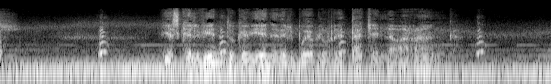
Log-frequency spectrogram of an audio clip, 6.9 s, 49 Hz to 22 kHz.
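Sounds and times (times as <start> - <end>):
low rumbling drone: 0.0 - 6.8
dog barking: 1.2 - 1.4
speech: 2.0 - 6.1.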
